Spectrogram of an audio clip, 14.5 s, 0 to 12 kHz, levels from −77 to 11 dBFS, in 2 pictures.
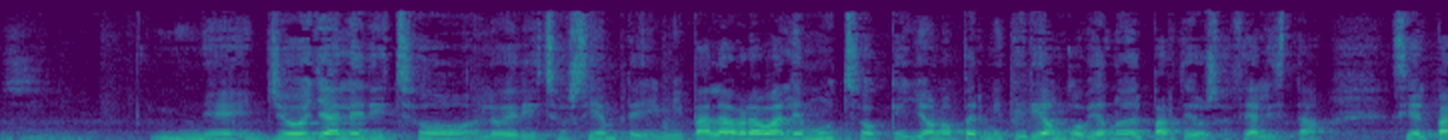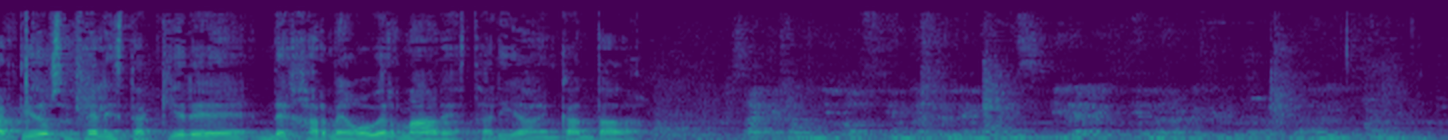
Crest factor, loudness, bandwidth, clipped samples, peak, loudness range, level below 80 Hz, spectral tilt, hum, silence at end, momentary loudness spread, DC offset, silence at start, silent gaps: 18 dB; -29 LUFS; 11.5 kHz; under 0.1%; -10 dBFS; 12 LU; -80 dBFS; -4.5 dB/octave; none; 0 s; 17 LU; under 0.1%; 0 s; none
